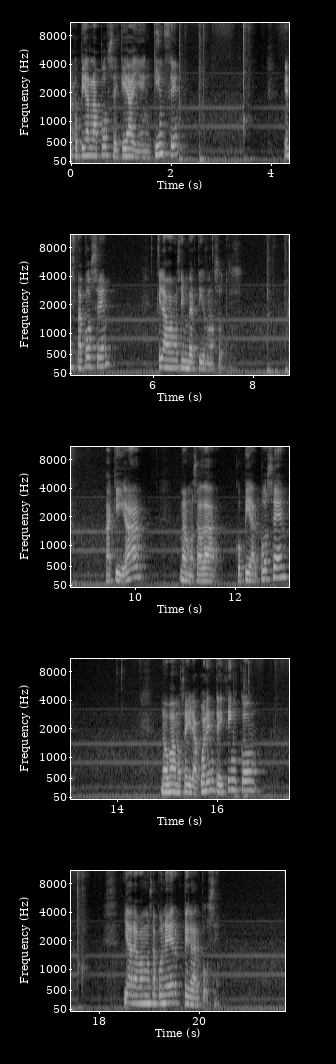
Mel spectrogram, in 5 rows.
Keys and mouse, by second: 0.6-2.8 drag, 5.8-6.9 right drag, 6.9-8.4 drag, 8.1 a, 8.5 a, 14.9-16.6 drag, 19.4-21.1 drag.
